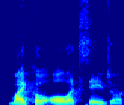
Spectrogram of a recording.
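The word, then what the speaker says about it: Michał Oleksiejczuk: I believe, excuse me, I keep saying his name wrong. This is the hockey player, Jamie Oleksiejczuk. I always get them confused. Michal Oleksiejczuk.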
